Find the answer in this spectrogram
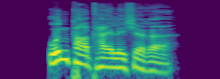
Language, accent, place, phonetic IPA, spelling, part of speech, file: German, Germany, Berlin, [ˈʊnpaʁtaɪ̯lɪçəʁə], unparteilichere, adjective, De-unparteilichere.ogg
- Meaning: inflection of unparteilich: 1. strong/mixed nominative/accusative feminine singular comparative degree 2. strong nominative/accusative plural comparative degree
